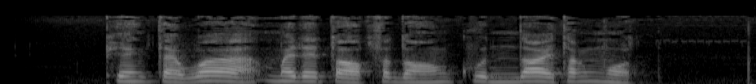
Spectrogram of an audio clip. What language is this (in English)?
Thai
